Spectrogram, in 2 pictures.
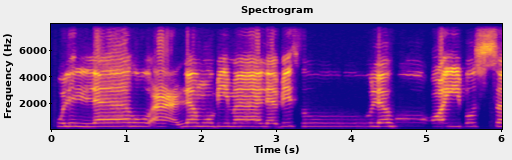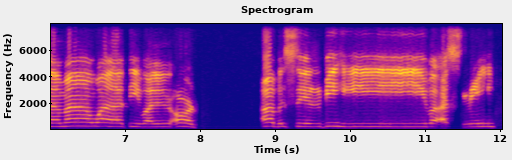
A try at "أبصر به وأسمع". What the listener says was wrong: Okay, it's too long on the long vowels. أبصر به, 2 beats only. وأسمع.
